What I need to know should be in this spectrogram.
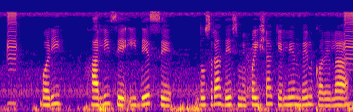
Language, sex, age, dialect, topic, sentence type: Bhojpuri, female, 18-24, Southern / Standard, banking, statement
